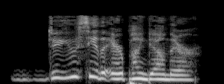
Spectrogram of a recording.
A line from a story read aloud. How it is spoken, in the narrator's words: I sputtered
